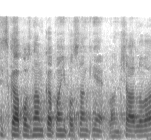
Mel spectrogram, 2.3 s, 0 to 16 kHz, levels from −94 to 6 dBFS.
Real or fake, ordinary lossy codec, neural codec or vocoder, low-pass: fake; AAC, 48 kbps; vocoder, 22.05 kHz, 80 mel bands, Vocos; 9.9 kHz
